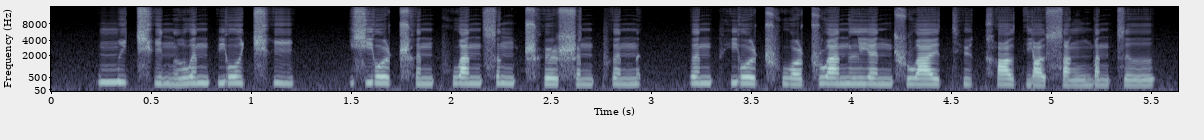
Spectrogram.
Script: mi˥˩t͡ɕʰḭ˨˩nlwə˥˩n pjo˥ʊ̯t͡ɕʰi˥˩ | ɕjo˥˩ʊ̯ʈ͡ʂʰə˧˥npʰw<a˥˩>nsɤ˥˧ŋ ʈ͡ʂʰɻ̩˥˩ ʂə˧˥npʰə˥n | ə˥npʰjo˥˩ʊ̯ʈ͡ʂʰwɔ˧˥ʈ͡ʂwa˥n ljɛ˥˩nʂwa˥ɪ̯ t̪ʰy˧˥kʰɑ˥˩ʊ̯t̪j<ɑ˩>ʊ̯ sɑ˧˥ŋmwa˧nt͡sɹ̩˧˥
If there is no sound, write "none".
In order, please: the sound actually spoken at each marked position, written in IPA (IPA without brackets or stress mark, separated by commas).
a˥, ɑ˩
